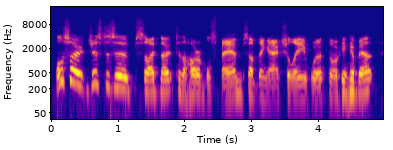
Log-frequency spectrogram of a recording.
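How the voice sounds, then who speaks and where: A man's voice: on the high side, expressive, moderate pace, bright, forceful tone. A man co-hosting a comedy podcast in casual banter, sardonic and prone to swearing. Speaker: podcast co-host. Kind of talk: casual banter and mock-dramatic readings.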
